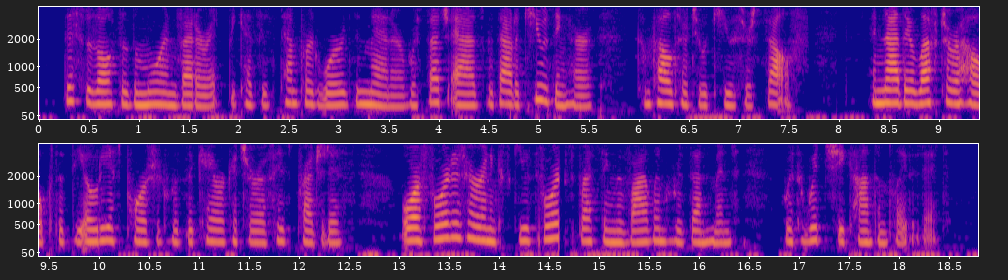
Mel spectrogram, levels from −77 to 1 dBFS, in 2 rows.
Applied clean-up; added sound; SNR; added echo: none; none; none; none.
